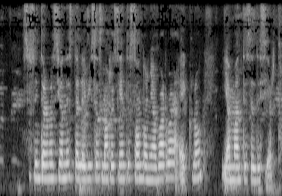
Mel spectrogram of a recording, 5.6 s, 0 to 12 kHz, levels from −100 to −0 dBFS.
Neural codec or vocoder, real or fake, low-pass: none; real; 10.8 kHz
